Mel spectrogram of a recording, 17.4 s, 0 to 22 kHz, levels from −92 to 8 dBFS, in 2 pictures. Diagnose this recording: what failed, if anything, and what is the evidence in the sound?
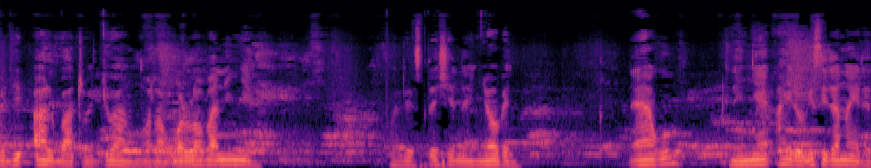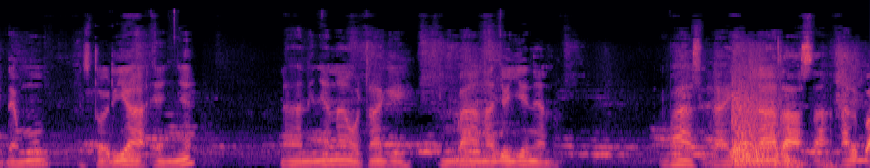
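Transcoding between lossy codecs affects the speech throughout, at the codec stage. Nothing survives above 16.6 kHz, and two sets of coding artefacts are heard together, which points to a Vorbis encode likely re-encoded as WMA. The second encoder spends bits on the first's damage and adds its own.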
